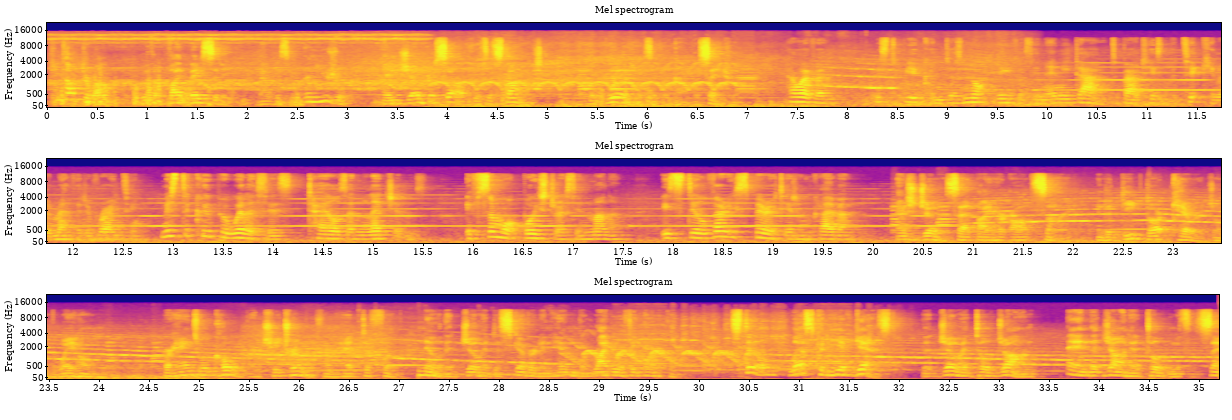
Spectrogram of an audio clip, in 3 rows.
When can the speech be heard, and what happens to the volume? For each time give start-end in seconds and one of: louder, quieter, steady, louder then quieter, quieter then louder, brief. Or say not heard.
0.0-35.1 steady.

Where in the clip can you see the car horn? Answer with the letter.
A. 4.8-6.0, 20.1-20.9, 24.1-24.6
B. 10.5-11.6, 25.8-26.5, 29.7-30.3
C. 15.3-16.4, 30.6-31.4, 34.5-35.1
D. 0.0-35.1
A.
